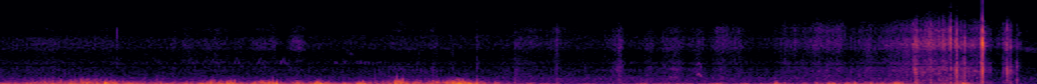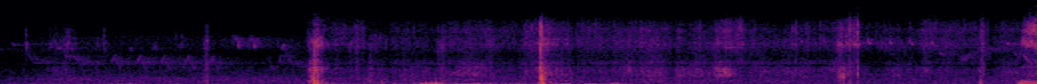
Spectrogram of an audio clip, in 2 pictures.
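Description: Nylon backpack and gear being handled as items are unstrapped from the pack: fabric rustling and scraping, heaviest in the first couple of seconds, then a few separate sharp clicks of straps and clips.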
